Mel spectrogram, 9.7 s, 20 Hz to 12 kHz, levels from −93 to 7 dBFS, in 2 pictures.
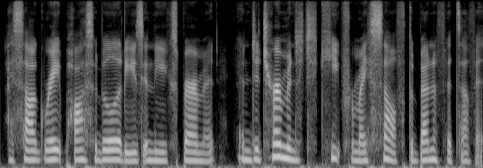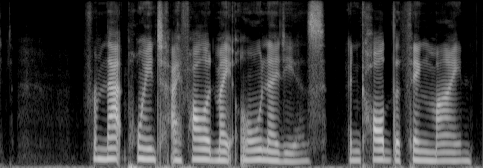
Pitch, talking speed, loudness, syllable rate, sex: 185 Hz, 185 wpm, -22 LUFS, 5.9 syllables/s, female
